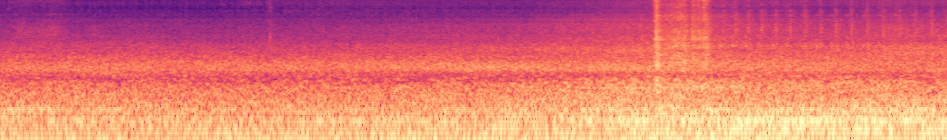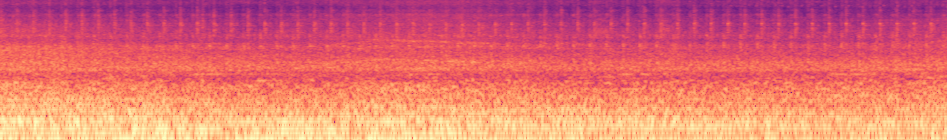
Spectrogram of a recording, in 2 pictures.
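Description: Low traffic noise hums steadily outdoors.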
